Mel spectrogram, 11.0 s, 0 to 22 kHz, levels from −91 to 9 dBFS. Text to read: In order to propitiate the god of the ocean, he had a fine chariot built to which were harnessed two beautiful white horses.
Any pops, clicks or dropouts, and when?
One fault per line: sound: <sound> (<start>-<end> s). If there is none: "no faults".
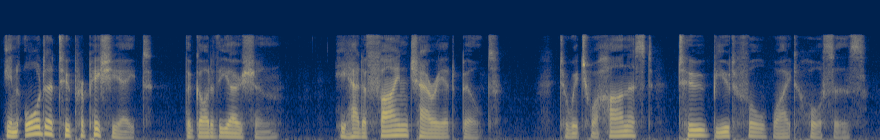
no faults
